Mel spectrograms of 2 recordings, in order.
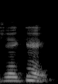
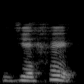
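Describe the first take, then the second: First: The middle consonant is a hard g sound. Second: The middle consonant is a soft h-like sound. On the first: The speaker calls it right. "it allows you to make that hard G sound" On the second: The speaker calls it wrong. "G before E is a soft G sound or an H sound"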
